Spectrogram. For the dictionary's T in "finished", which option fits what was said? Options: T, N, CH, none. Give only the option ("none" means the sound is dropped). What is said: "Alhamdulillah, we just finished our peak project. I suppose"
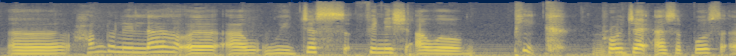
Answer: none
